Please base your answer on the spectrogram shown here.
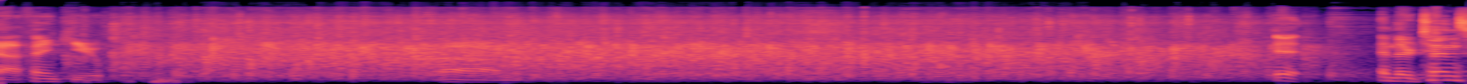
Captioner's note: applause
